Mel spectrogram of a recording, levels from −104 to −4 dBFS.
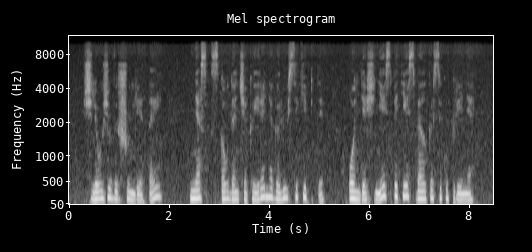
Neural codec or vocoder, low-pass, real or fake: none; 9.9 kHz; real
